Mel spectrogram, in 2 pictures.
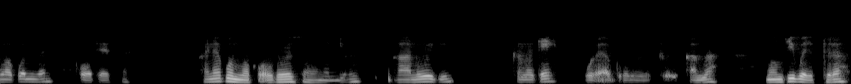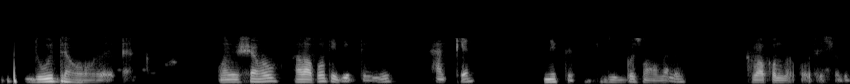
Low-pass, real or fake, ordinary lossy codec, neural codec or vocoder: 3.6 kHz; fake; MP3, 32 kbps; codec, 16 kHz, 0.5 kbps, X-Codec, HuBERT features, trained on balanced general audio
